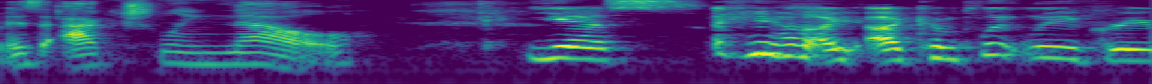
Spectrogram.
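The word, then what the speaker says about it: Nelle: annoying it would be if your name is Nell and it's constantly mispronounced as Nelly yes and to have a last name Lee Nelly Lilly yes so yes she dropped it when she published to kill him Mockingbird because people would always mispronounce it as an Ellie and she didn't like that yeah even though it's spelled now like Belle if you look at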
